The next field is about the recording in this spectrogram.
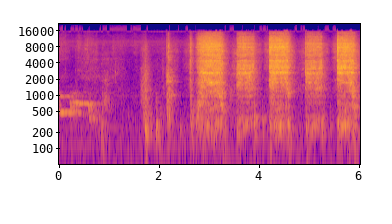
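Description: Five smooth, even hissing strokes about a second each with no chatter or skipping; the plane is taking clean full shavings.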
